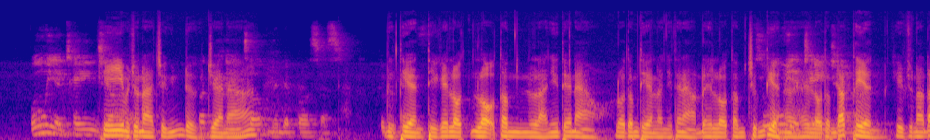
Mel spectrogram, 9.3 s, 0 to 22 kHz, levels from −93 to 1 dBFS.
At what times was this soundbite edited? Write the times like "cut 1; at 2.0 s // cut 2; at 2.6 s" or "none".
none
